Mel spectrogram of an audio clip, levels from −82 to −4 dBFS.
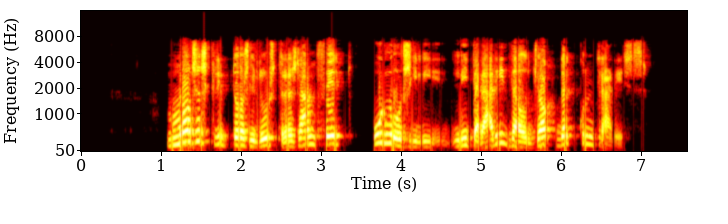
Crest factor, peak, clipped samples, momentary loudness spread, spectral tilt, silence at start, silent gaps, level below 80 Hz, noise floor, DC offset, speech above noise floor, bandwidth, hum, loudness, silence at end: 14 dB; 0 dBFS; under 0.1%; 11 LU; -3 dB/octave; 1.1 s; none; -48 dBFS; -70 dBFS; under 0.1%; 57 dB; 8 kHz; none; -12 LUFS; 0.55 s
